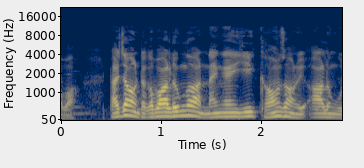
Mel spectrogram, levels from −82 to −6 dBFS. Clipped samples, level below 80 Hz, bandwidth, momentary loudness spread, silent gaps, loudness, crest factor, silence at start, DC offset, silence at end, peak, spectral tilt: under 0.1%; -64 dBFS; 11.5 kHz; 7 LU; none; -25 LUFS; 18 dB; 0 s; under 0.1%; 0 s; -8 dBFS; -6.5 dB/octave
